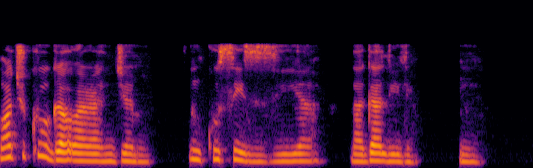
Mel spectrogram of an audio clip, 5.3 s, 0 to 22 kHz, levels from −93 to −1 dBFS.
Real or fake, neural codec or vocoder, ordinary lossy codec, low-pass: fake; vocoder, 22.05 kHz, 80 mel bands, HiFi-GAN; none; 7.2 kHz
